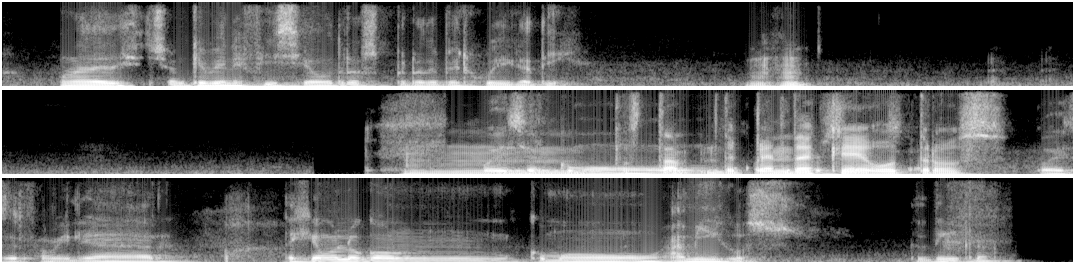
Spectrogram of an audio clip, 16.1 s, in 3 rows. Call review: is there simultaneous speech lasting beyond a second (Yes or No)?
Yes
